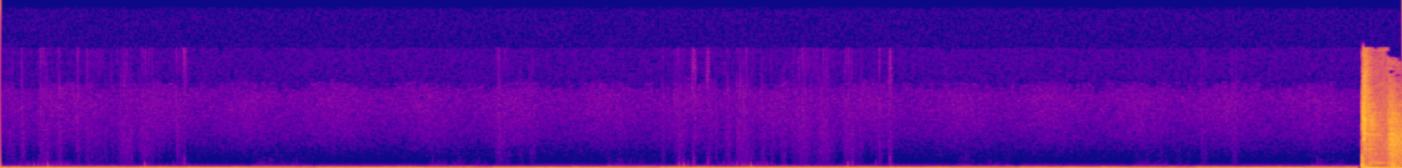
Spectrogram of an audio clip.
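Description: Deep, pure-toned synth bass line playing on its own in a hip-hop instrumental, with no drums: a run of low notes stepping up and down, each starting strong and fading slightly.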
